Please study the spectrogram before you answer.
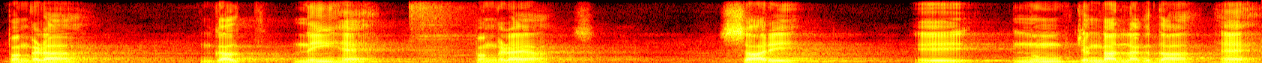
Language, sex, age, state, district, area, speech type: Punjabi, male, 45-60, Punjab, Jalandhar, urban, spontaneous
